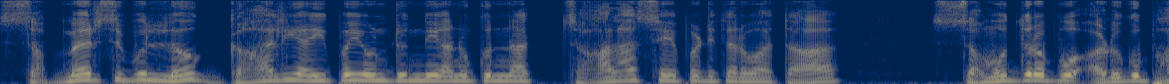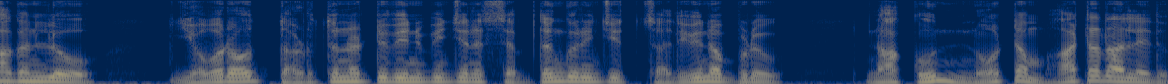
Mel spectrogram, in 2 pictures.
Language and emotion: Telugu, surprised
